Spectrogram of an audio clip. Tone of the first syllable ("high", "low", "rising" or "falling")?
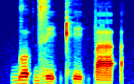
high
